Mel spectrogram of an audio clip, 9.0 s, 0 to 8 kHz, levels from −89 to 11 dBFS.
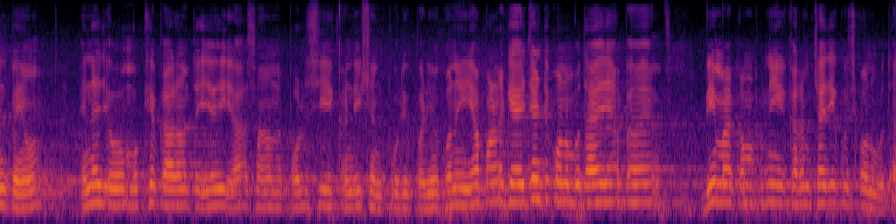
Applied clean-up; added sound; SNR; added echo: none; none; none; none.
